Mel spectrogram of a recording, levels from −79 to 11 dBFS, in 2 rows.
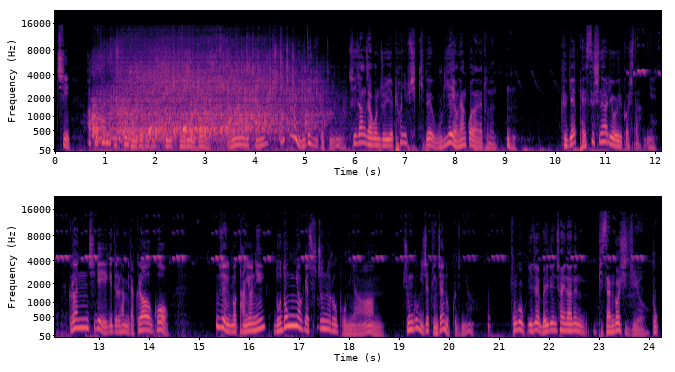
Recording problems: animal sounds; loud; throughout; 1 dB below the speech

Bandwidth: 15 kHz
